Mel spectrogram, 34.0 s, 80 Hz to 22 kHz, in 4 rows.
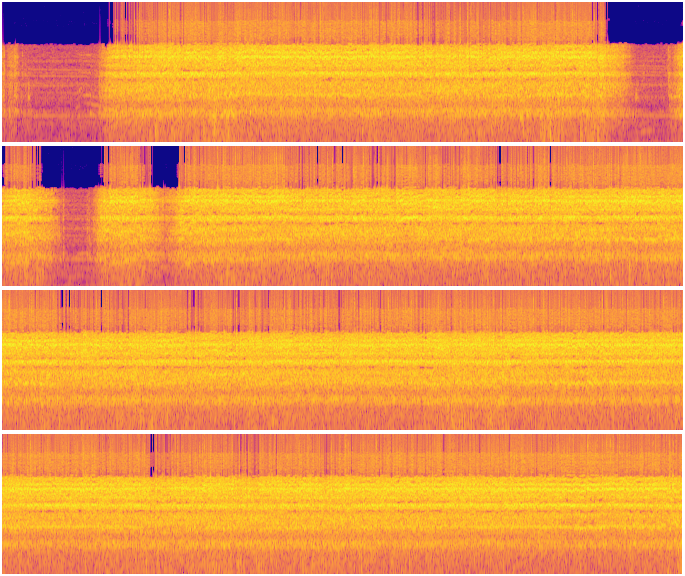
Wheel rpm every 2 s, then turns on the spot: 30, 220, 230, 210, 50, 130, 230, 230, 230, 220, 230, 230, 230, 230, 220, 230, 230.
none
